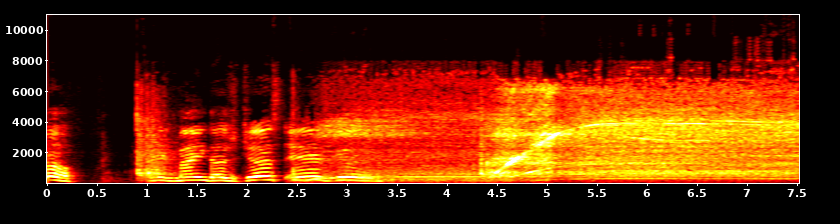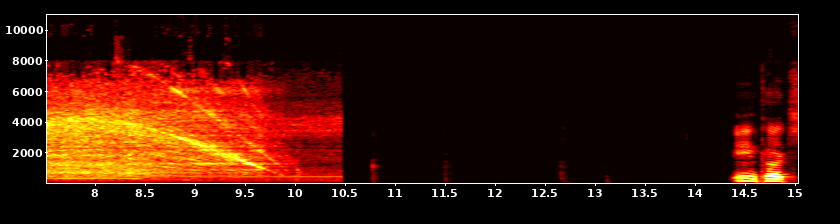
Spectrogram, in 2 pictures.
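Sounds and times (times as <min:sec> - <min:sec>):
miter saw motor whining: 0:02.5 - 0:10.5.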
